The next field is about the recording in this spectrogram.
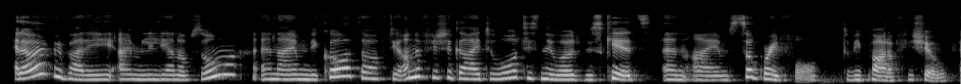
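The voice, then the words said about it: German-Belgian accent with British English. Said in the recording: “that wonderful accent you sport ... the accent is a bit of a mix. I'm born in Belgium. I'm born in the German-speaking part of the country. So my mother tongue actually is German. However, I learned English the British way. So whatever British nice. Sounds you may hear”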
